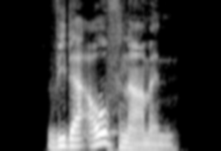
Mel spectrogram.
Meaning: plural of Wiederaufnahme
- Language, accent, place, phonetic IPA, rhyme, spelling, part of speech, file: German, Germany, Berlin, [viːdɐˈʔaʊ̯fnaːmən], -aʊ̯fnaːmən, Wiederaufnahmen, noun, De-Wiederaufnahmen.ogg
